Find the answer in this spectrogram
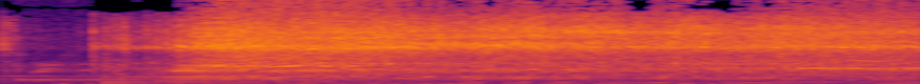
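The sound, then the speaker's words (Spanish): A saw cuts through a sofa with a steady, loud buzzing drone that runs almost the whole time, under continuous talk. “Aunque eso signifique cortar un sofá con una sierra.”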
